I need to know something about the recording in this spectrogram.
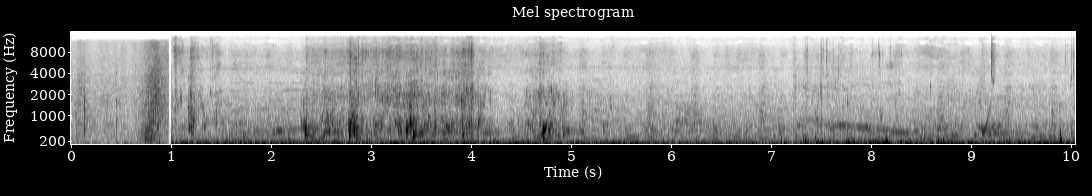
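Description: Water laps and splashes in a pool.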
